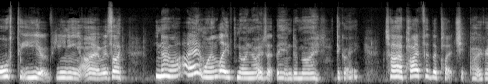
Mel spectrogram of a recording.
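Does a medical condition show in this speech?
Yes: ataxic cerebral palsy.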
